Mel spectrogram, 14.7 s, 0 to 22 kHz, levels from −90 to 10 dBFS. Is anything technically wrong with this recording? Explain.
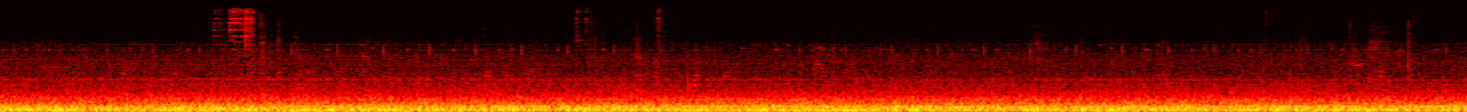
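No, no technical faults are audible.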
